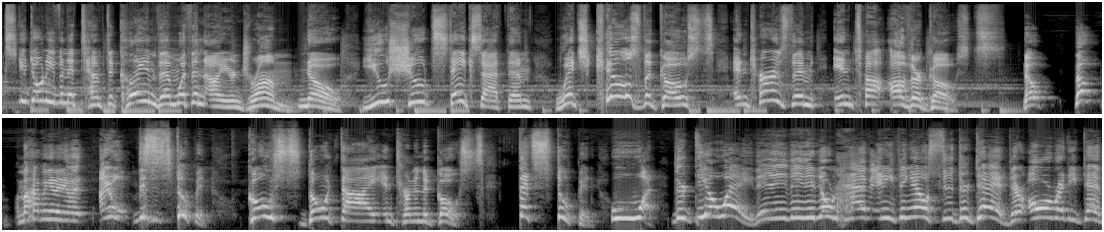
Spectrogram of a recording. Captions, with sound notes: You Don't even attempt to claim them with an iron drum, NO. You shoot stakes at them, Which kills the ghosts, and turns them into other ghosts. Nope. Nope! I'm not having any of that! I don't-- This is stupid! Ghosts don't die and turn into ghosts. That's stupid, WHAT. They're the-- [stutters] They don't have anything else. They're dead! They're already dead!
